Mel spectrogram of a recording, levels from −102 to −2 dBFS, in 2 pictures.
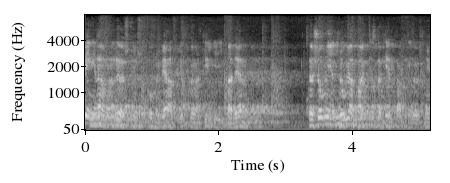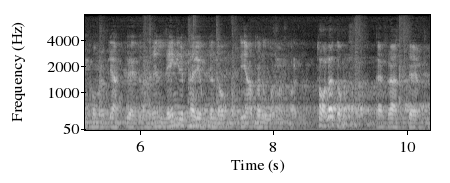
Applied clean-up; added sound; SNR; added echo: none; Walk, footsteps; 18 dB; reverberation time 2.8 s.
